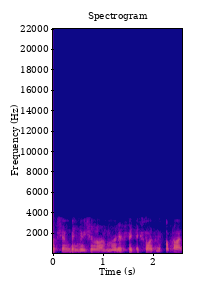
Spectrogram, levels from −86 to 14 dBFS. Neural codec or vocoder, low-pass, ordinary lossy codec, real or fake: codec, 24 kHz, 1 kbps, SNAC; 3.6 kHz; AAC, 24 kbps; fake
